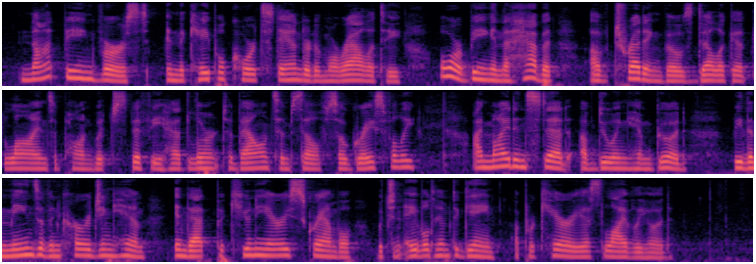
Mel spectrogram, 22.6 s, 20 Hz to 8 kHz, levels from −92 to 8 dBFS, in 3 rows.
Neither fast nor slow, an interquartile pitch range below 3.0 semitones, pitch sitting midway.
No: average, 145 wpm; average, 3.3 semitones; medium, 160 Hz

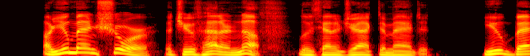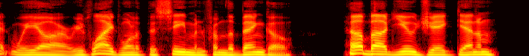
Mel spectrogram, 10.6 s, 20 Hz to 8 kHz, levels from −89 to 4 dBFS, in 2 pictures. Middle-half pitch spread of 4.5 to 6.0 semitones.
Yes: average, 4.8 semitones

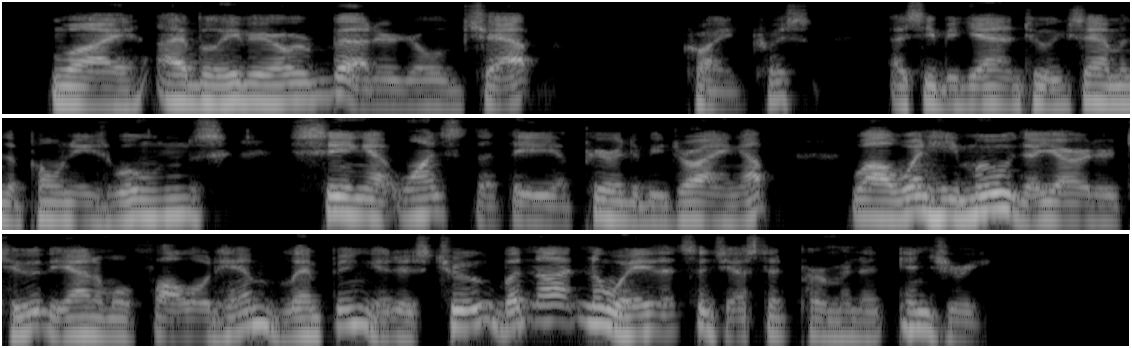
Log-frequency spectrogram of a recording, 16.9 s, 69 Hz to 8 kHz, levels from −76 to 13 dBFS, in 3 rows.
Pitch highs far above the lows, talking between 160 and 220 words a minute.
No: average, 3.9 semitones; average, 185 wpm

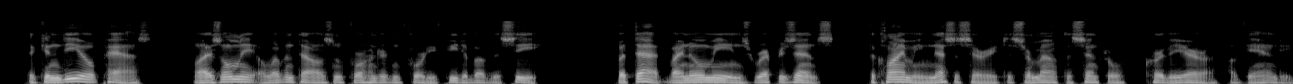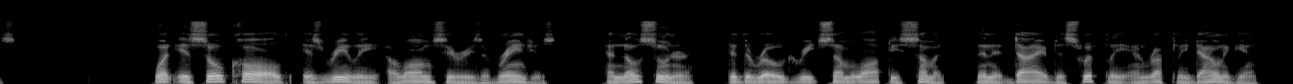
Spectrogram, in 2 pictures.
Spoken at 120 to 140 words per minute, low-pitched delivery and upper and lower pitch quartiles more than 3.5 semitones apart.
Yes: slow, 135 wpm; very low, 85 Hz; average, 4.2 semitones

